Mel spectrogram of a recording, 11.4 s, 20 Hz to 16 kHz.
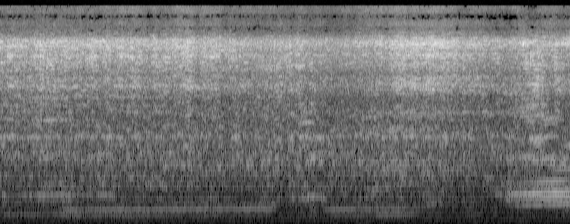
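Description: Porsche 992 Carrera 4S twin-turbo flat-six running in third gear, heard from inside the cabin under a steady hiss of wet-track road and spray noise. About ten seconds in, the engine note rises as the car accelerates.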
